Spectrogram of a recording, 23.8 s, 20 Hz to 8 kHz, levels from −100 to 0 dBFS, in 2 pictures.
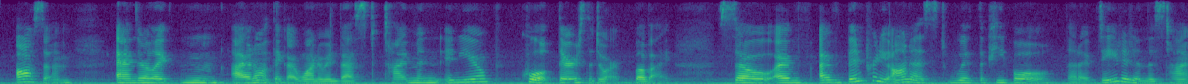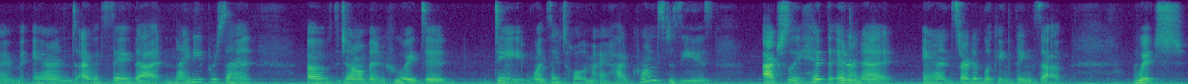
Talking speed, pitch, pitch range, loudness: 170 wpm, 125 Hz, 115-190 Hz, -33 LUFS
